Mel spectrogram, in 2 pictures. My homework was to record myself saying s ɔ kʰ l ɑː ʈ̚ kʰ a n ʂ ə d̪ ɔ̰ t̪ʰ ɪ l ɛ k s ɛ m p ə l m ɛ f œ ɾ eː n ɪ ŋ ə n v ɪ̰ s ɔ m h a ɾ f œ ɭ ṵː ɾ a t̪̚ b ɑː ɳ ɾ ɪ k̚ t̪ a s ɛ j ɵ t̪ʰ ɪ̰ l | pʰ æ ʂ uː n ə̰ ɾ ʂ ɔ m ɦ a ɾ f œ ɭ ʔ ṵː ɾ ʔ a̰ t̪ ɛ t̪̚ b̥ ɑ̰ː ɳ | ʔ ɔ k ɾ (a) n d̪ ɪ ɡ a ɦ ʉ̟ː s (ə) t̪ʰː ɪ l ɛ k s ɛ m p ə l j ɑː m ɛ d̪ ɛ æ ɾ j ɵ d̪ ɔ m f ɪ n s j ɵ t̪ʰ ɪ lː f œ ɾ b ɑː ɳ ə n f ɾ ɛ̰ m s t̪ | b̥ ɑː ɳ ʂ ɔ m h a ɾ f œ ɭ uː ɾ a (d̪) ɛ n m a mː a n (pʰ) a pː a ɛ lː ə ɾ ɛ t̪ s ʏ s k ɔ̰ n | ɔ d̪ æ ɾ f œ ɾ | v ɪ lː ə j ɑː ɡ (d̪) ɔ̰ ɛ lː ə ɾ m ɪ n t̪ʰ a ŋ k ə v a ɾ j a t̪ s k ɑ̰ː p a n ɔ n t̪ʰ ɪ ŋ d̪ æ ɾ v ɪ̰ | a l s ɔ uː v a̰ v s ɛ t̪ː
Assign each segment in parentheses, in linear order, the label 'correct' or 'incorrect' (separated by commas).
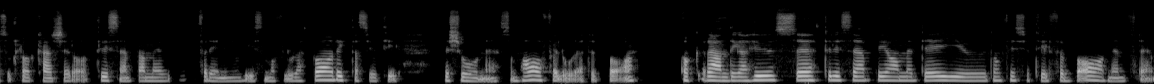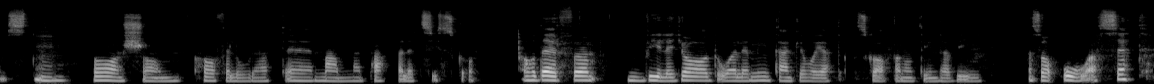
correct, correct, incorrect, correct, correct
